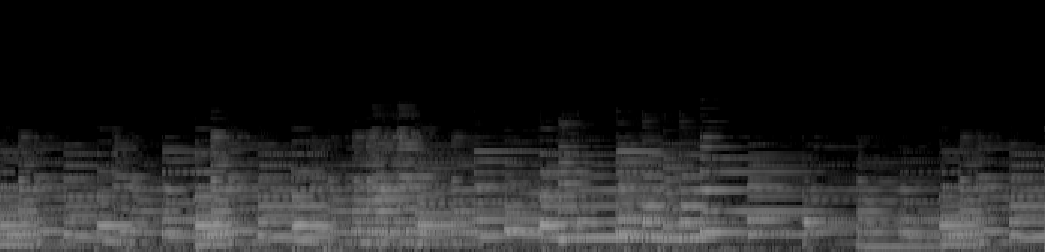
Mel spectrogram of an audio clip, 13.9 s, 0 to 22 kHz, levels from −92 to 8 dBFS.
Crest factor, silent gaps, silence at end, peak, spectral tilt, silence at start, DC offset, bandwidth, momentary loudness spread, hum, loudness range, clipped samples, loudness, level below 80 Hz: 16 dB; none; 0 s; -26 dBFS; -10.5 dB/octave; 0 s; under 0.1%; 4.2 kHz; 9 LU; none; 5 LU; under 0.1%; -42 LUFS; -64 dBFS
